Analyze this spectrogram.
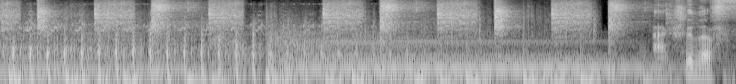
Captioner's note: helicopter whirring; exciting music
